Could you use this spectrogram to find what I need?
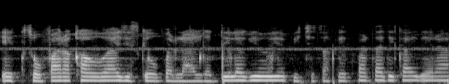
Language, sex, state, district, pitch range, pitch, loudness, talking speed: Hindi, female, Goa, North and South Goa, 160-185 Hz, 180 Hz, -18 LUFS, 265 wpm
